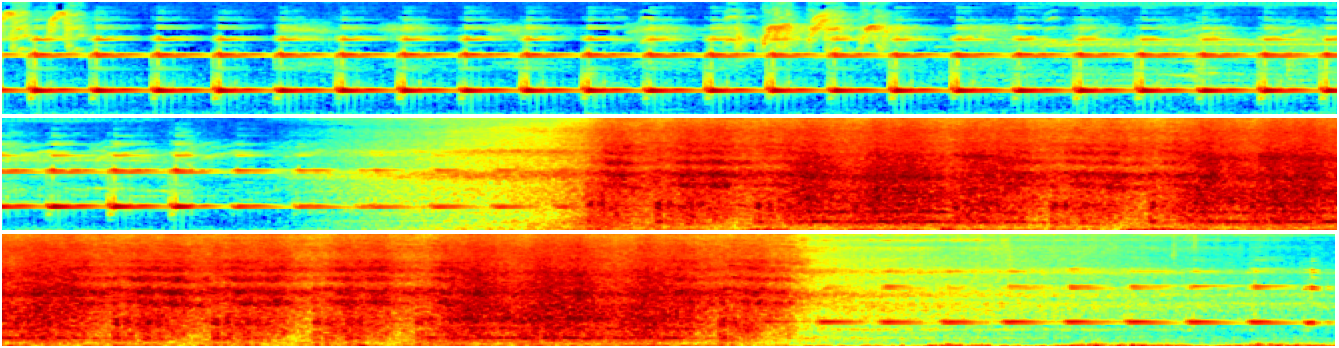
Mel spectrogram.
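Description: Japanese level-crossing warning bell ringing in a steady beat of about two strikes a second. About fourteen seconds in, a JR Takasaki Line electric commuter train passes at speed: the rumble and clatter of its wheels over the rails drown the bell for about twelve seconds, and the bell is heard again near the end.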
